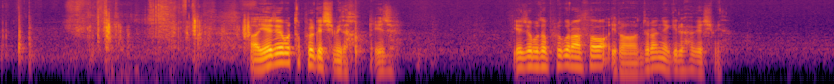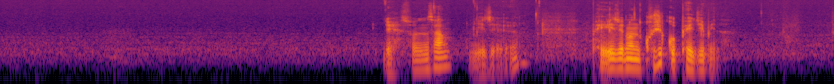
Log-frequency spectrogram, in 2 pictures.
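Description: A man lectures calmly into a close microphone, in short bursts with pauses.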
